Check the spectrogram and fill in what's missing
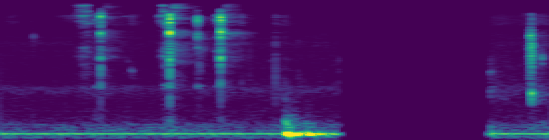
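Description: Scissors snip through crochet yarn ends, a few faint, quick clicks close by over a low steady hum, followed by a brief silence.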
